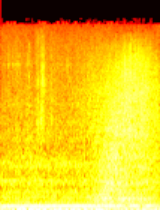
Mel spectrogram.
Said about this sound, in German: Sie fahren in einem dunklen Auto in die Westberliner Nacht.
